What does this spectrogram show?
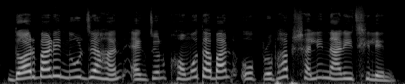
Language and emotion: Bengali, neutral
